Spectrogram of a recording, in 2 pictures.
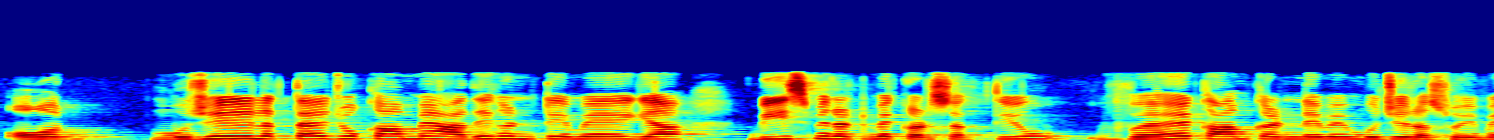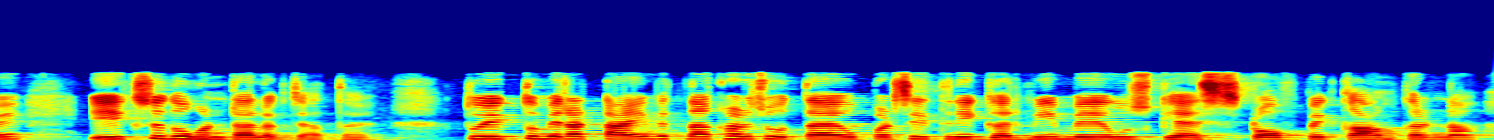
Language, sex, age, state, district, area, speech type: Hindi, female, 30-45, Rajasthan, Jaipur, urban, spontaneous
